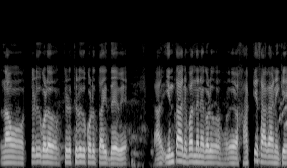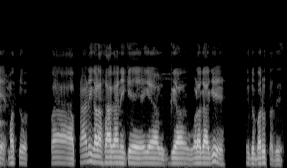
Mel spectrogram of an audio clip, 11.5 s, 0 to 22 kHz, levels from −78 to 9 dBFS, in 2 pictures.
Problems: background sounds at intervals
